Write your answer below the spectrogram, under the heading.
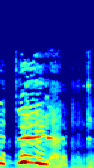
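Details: Young male wolfdog, just bathed and blow-dried, vocally arguing before obeying a sit command: a short clipped note, then a drawn-out whining yowl that bends up and slides down, ending in a soft trailing murmur.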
